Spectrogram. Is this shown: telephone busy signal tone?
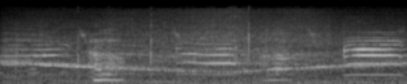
no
